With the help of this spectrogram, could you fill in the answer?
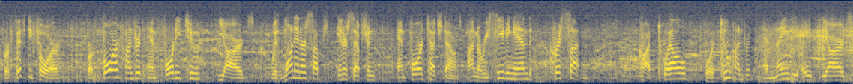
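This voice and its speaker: A man's voice: on the high side, very animated, slow. An American man giving color commentary and stats on a live football radio broadcast from an outdoor stadium, in a muffled, noisy 1970s recording.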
